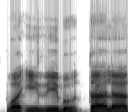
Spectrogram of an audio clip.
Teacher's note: ہیں، وَإِذِ ابْتَلَى، ذال کو با کے ساتھ پلس کرنا ہے، ذال کو پڑھتے وقت زبان تھوڑی سی باہر نکالیں گے ، ذال، ذال کو با کے ساتھ ملانا ہے، با ساکن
